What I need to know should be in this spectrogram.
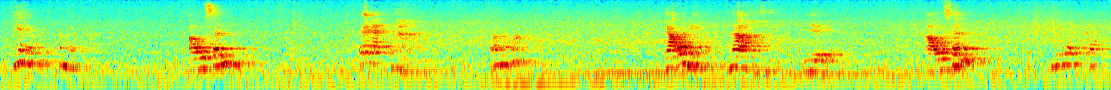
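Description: A woman calls out short, lively commands to a dog in an echoing hall.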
